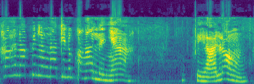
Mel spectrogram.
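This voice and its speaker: A woman playing a frank, curious young Filipino daughter in a radio drama, with an expressive, drawn-out delivery. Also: high-pitched, highs cut off, heavily acted.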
